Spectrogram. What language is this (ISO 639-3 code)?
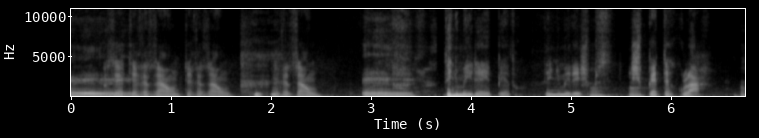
por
